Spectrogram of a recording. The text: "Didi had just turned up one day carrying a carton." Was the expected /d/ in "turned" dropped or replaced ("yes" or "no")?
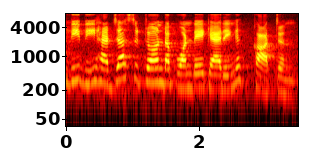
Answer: no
